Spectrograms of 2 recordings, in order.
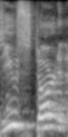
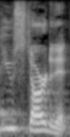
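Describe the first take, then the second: First: You started up high, YOU leaned on; emphatic childish retort. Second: Said in the usual way. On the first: Retold or imitated. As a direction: whine it back at me like a kid. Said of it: "he goes". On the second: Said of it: "And he even said".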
